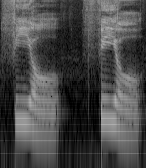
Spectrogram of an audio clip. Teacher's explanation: feel 这个单词它的尾部是个舌侧音，所以说发完了 e 之后呢，要舌尖抵上齿龈过渡一下成 a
